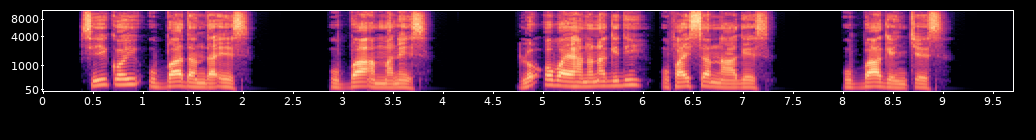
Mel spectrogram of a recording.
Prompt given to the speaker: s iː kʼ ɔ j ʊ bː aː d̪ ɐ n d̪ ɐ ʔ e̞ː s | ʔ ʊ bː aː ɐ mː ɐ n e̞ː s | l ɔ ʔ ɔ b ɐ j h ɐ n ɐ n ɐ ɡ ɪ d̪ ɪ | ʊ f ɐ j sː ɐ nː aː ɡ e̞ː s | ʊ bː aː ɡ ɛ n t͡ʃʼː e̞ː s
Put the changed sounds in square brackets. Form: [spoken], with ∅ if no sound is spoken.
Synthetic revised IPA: s iː kʼ ɔ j ʊ bː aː d̪ ɐ n d̪ ɐ ʔ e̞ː s | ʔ ʊ bː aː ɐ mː ɐ n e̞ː s | l ɔ ʔ ɔ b ɐ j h ɐ n ɐ n ɐ ɡ ɪ d̪ ɪ | ʊ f ɐ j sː ɐ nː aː ɡ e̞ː s | ʊ bː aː ɡ ɛ n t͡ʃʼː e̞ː s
